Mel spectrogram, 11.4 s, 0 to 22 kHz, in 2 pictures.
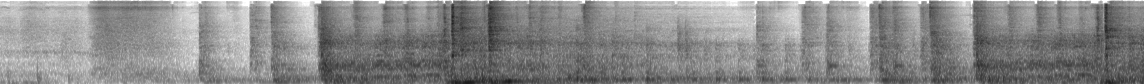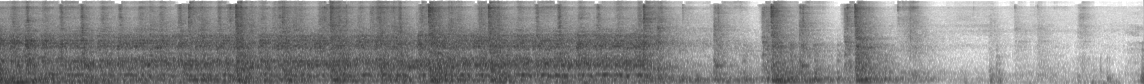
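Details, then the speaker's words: Buick Nailhead V8 vintage rail dragster after a carburetor change: ragged cranking that briefly catches, then fades out; only a tiny accelerator pump shot despite plenty of fuel pressure; owner suspects a stuck needle and seat. "got a tiny little shot of accelerator pump tiny it's not really working"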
